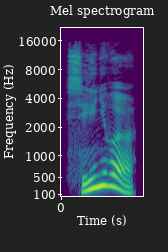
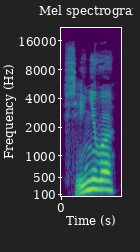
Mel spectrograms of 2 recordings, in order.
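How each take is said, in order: First: Higher, louder questioning repeat; puzzled echo. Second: Prompt, higher and louder reply; ready answer. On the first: Krasilnikov repeats the blanket's colour, puzzled and struck. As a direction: echo it back in wonder. Classmate echoes the answer in puzzlement. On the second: Pupil answers about the blanket's colour, ready and eager. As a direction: answer readily, a little raised. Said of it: "с готовностью ответил Замирайло". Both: A narrator's reading.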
